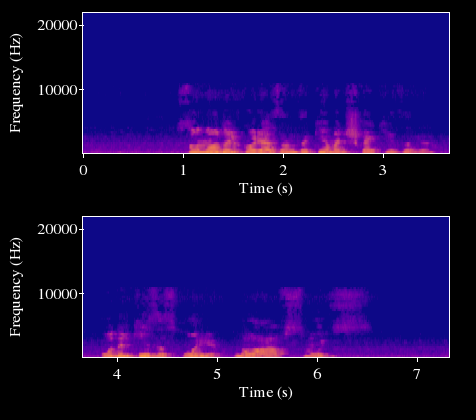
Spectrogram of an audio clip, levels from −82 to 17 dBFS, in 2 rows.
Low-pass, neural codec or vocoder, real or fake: 10.8 kHz; none; real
